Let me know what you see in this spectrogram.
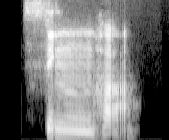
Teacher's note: Eso es anuswara, un sonido específico del sánscrito, que se pronuncia nasalizando la vocal anterior. Entonces, en este caso, esa I se va a convertir en una ing, singha.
